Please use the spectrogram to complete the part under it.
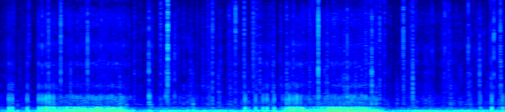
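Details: Purring cat asleep near a crackling fireplace; a rumbling, vibrating purr grows louder on each breath, twice in the stretch, against a background of crackling, popping firewood.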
